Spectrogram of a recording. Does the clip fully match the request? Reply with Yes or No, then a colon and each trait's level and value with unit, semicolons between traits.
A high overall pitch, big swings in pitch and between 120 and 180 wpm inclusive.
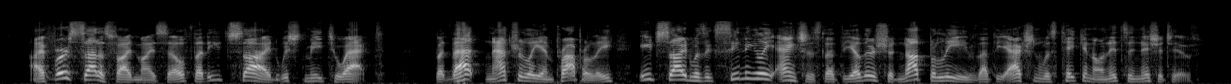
No: medium, 160 Hz; wide, 8.5 semitones; average, 170 wpm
